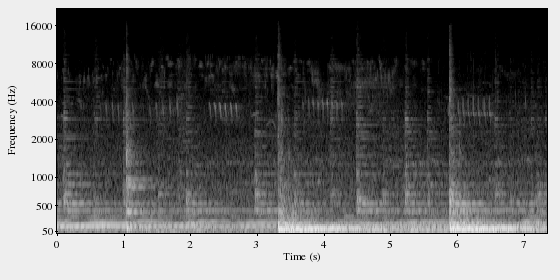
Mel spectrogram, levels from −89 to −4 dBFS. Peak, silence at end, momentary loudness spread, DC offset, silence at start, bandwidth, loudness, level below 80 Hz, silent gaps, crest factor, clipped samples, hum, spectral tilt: -6 dBFS; 0 s; 15 LU; under 0.1%; 0 s; 6.2 kHz; -23 LUFS; -28 dBFS; none; 14 dB; under 0.1%; none; -9 dB/octave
